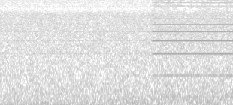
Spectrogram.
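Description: Near silence on the line, with a very faint steady tone coming in about one and a half seconds in.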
